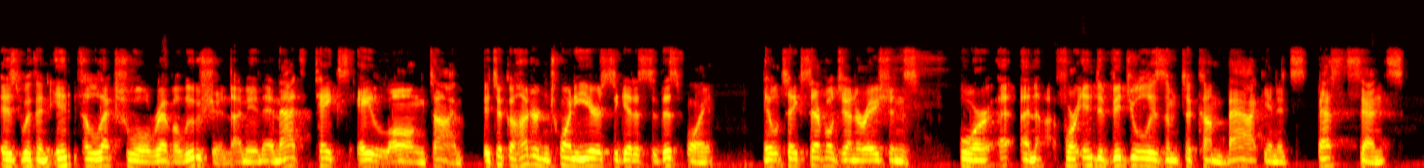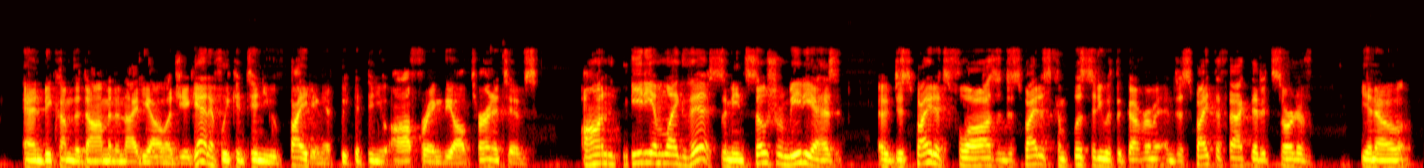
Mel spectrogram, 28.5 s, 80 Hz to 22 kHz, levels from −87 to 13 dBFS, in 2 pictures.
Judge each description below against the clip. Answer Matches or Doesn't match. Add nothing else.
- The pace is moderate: Matches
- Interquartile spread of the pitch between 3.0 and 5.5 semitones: Matches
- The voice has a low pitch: Matches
